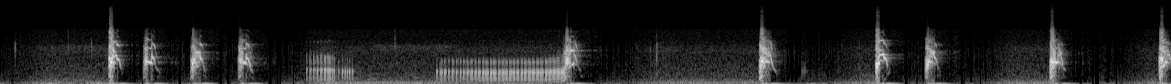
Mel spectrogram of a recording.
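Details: A Morkie barking excitedly at the camera: about ten sharp, high yapping barks in irregular bursts, with two longer rough growling stretches in the middle, recorded indoors.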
